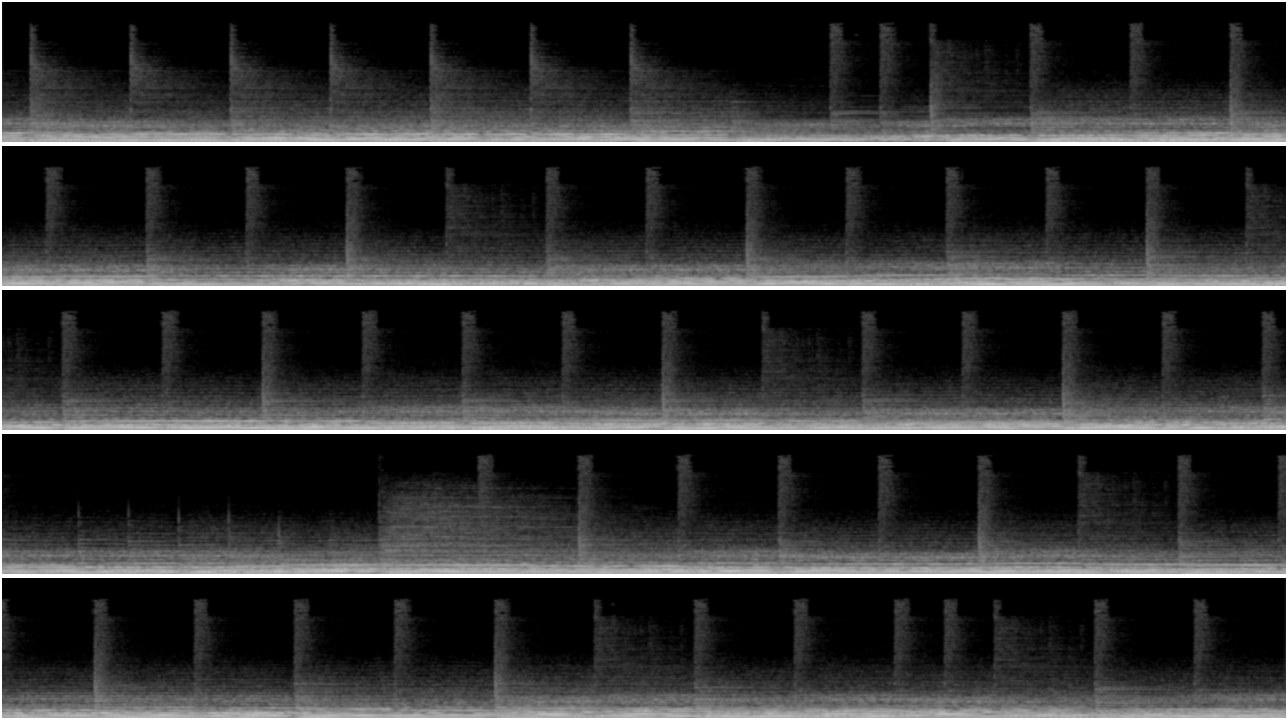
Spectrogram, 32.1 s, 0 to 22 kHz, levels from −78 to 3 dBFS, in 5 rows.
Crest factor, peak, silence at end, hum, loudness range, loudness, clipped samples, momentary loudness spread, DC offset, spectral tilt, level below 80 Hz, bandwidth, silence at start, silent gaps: 14 dB; -6 dBFS; 0 s; none; 2 LU; -22 LUFS; under 0.1%; 3 LU; 2%; -6 dB/octave; -36 dBFS; 19 kHz; 0 s; none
